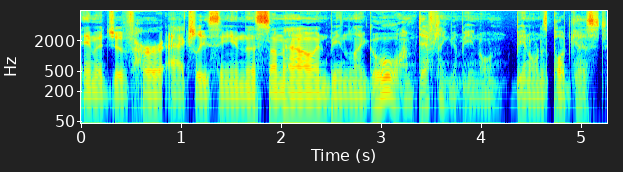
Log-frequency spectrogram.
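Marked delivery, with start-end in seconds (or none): 2.9-5.2 put-on clumsy Scottish accent. Imagining Karen Gillan agreeing to join the podcast: Karen Gillan Scottish accent. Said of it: "That's my Scottish accent".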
